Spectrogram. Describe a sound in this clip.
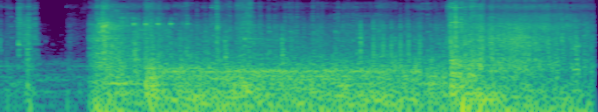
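A heavy wooden gate grinds and rumbles as it is lifted open.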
